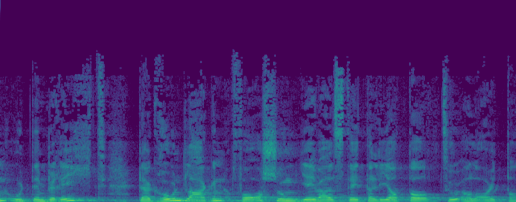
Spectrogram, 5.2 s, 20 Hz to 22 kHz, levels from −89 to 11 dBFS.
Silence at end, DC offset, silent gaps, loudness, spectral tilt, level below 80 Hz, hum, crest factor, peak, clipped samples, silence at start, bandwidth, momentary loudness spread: 0 s; under 0.1%; none; -21 LUFS; -6.5 dB/octave; -66 dBFS; none; 14 dB; -6 dBFS; under 0.1%; 0 s; 16 kHz; 8 LU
